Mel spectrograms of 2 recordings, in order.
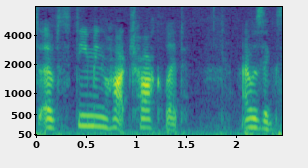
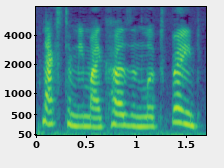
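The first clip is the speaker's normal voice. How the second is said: plain reading voice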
